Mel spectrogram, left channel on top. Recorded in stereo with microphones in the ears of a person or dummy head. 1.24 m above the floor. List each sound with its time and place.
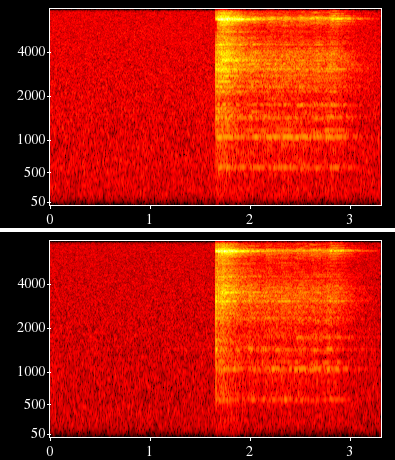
1.7 s dishes clattering: 20° right (ahead or behind), 0.7 m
